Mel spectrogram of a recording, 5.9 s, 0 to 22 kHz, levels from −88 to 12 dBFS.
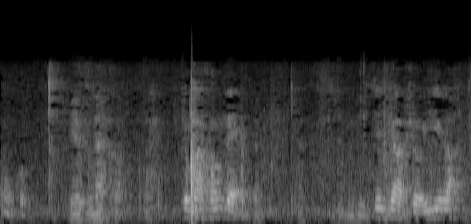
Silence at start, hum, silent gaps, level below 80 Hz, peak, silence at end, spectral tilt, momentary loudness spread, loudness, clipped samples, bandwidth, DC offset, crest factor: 0 s; none; none; -62 dBFS; -6 dBFS; 0 s; -5.5 dB/octave; 20 LU; -28 LUFS; under 0.1%; 8 kHz; under 0.1%; 24 dB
